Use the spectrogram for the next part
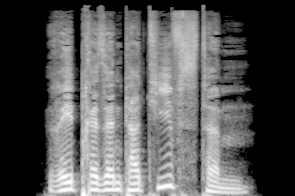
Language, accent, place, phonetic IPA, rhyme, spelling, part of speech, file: German, Germany, Berlin, [ʁepʁɛzɛntaˈtiːfstəm], -iːfstəm, repräsentativstem, adjective, De-repräsentativstem.ogg
- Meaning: strong dative masculine/neuter singular superlative degree of repräsentativ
